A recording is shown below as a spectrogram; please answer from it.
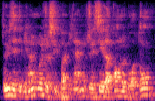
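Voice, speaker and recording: An older man from Brittany, France, speaks fast in a lowish voice, with a little hiss or hum on the recording. As a rural club president at a local fête, he talks informally to a live audience, hesitant and full of restarts, chuckling at his own jokes. The community hall is echoey, and he is heard from afar.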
